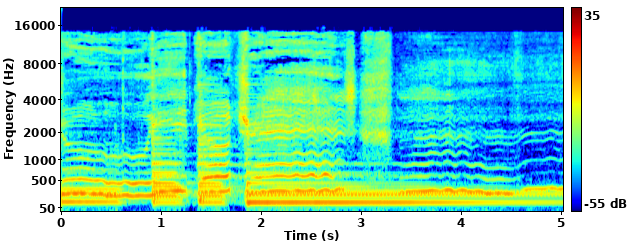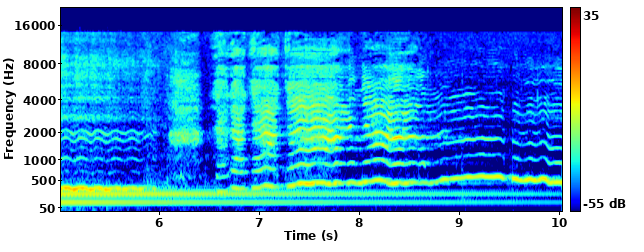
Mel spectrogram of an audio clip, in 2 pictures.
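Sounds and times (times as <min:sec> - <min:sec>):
voice humming a melody: 0:00.0 - 0:10.0.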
